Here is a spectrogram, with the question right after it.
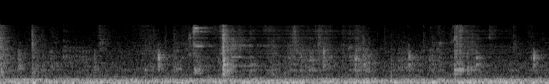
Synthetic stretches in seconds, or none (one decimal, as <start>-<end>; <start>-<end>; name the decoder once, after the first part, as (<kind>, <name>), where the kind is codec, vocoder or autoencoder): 1.9-3.6 (autoencoder, DAC-VAE); 4.6-5.1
